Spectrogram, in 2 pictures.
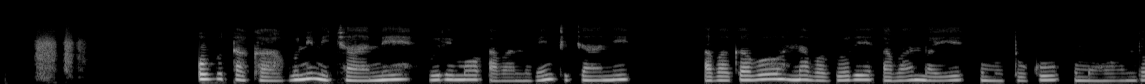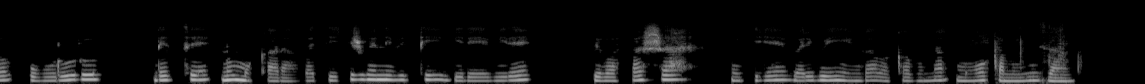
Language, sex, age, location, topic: Kinyarwanda, female, 18-24, Huye, agriculture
